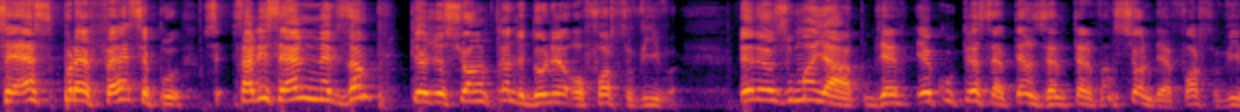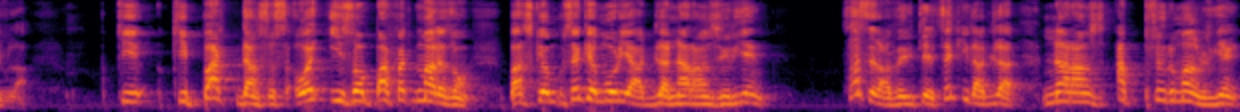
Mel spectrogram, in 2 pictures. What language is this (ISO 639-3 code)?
fra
